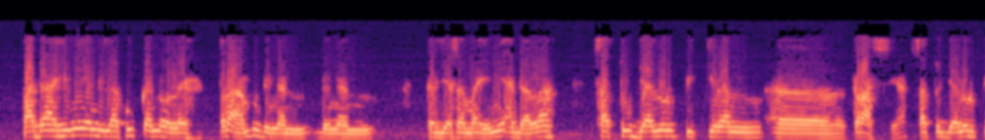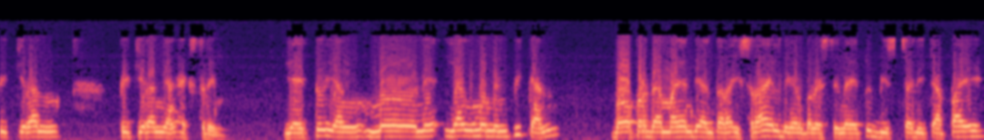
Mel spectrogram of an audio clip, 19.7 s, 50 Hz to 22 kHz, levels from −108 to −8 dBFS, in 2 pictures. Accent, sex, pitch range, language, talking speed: native, male, 125-155 Hz, Indonesian, 115 wpm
